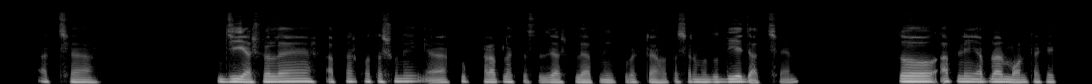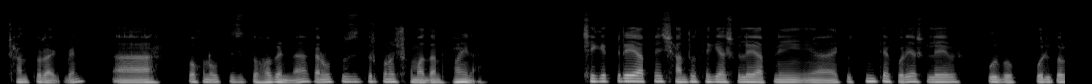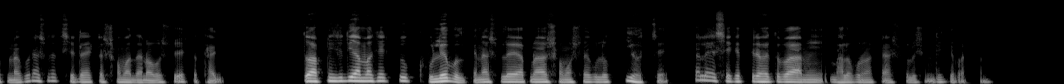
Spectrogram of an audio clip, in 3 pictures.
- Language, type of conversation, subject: Bengali, advice, অন্যদের সঙ্গে নিজেকে তুলনা না করে আমি কীভাবে আত্মসম্মান বজায় রাখতে পারি?
- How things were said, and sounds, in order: tapping; "সলিউশন" said as "ষলুশণ"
